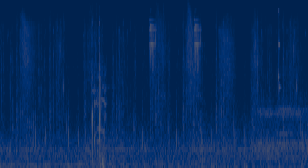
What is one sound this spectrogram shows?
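Horse hooves clop along at a trot.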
